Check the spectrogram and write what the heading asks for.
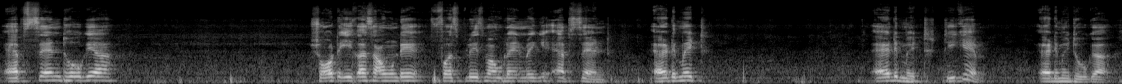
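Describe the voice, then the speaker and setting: Indian male tutor, casual and repetitive, slightly raised pitch, faint room hiss. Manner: talks through examples slowly, repeating words and saying "ठीक है" often. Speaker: shorthand teacher.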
